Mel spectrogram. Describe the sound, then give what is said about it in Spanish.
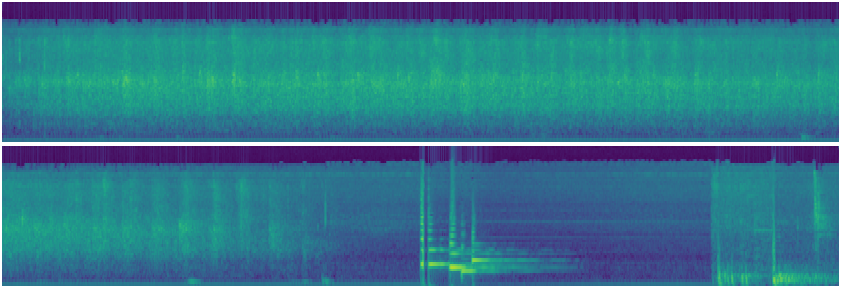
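An audience at a conference gives a welcoming round of applause to a speaker, a steady, moderately loud hiss of many hands for about twelve seconds that thins out, followed by a few brief, sharper noises. “Vamos a recibirlo con un fuerte aplauso.”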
